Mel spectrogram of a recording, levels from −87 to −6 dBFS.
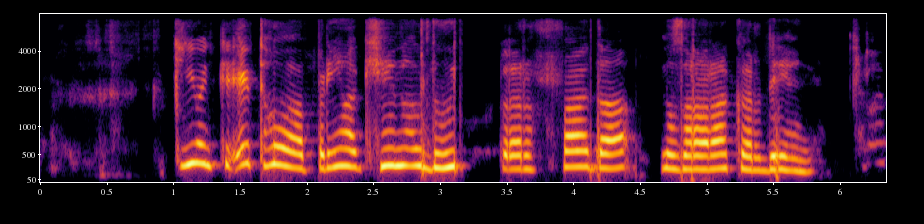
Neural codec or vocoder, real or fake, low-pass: codec, 16 kHz, 4 kbps, X-Codec, HuBERT features, trained on LibriSpeech; fake; 7.2 kHz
